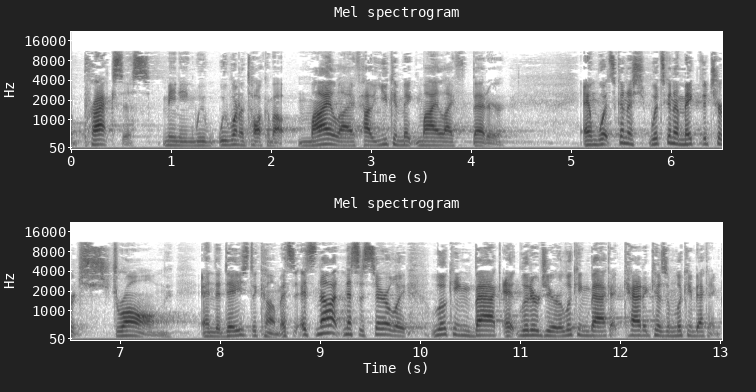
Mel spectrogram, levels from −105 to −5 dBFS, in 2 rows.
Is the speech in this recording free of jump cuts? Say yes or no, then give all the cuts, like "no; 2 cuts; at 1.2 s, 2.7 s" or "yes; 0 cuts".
yes; 0 cuts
